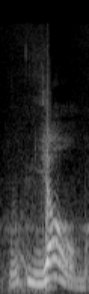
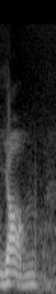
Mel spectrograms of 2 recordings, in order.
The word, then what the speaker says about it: yom: times always comes from the word yom y o m pronounced like home not yum but home so in the process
